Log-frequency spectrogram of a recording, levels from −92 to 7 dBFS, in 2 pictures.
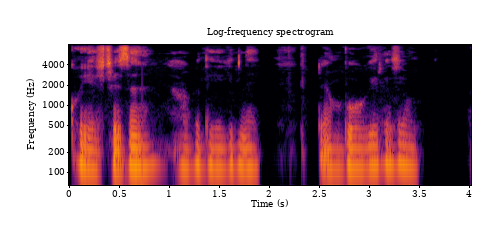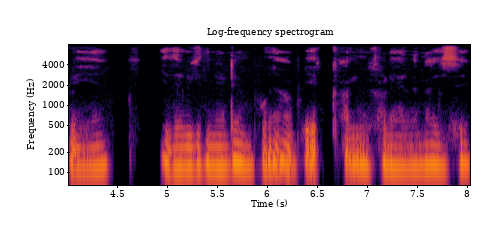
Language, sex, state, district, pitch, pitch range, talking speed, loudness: Hindi, male, Bihar, Jahanabad, 120 Hz, 115-125 Hz, 165 wpm, -25 LUFS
